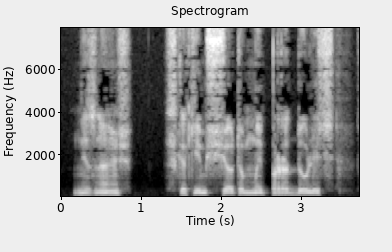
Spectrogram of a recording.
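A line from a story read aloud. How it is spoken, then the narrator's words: Asked through gritted teeth. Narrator (Russian): сквозь зубы поинтересовался он у Рона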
